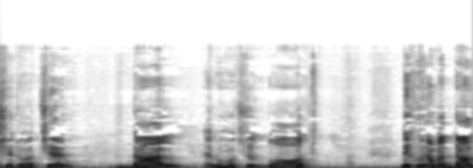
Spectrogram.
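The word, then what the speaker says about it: ض: বাট দদ উচ্চারণের ক্ষেত্রে কিন্তু বাংলার সাহায্য নেওয়া যাবে না, দদ মোটা উচ্চারণ করতে হবে।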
